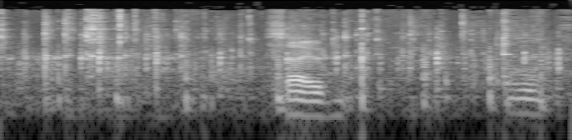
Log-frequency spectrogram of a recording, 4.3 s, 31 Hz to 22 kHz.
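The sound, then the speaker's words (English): Rapid, irregular clinks and clatter of utensils against glasses and dishes, bright and continuous, with a couple of brief spoken words breaking in partway through. “And now for those 30 seconds of clinking sounds.”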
